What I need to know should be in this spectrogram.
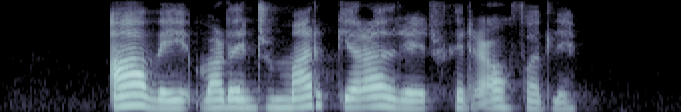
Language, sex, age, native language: Icelandic, female, 13, Icelandic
